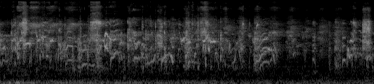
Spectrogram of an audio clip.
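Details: Lively budgerigar chatter from pet birds, high-pitched twittering and scratchy warbles packed densely across the whole stretch.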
